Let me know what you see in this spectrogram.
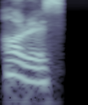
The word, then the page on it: orris: Indian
